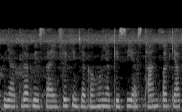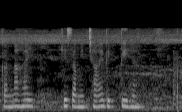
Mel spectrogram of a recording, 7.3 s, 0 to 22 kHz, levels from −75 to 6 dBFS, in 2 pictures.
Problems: constant background noise, background conversations at intervals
